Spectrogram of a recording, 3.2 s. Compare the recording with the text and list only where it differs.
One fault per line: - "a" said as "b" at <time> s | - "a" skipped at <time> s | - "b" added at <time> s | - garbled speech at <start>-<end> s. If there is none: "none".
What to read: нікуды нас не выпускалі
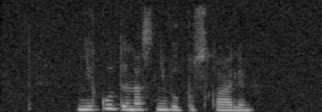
none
